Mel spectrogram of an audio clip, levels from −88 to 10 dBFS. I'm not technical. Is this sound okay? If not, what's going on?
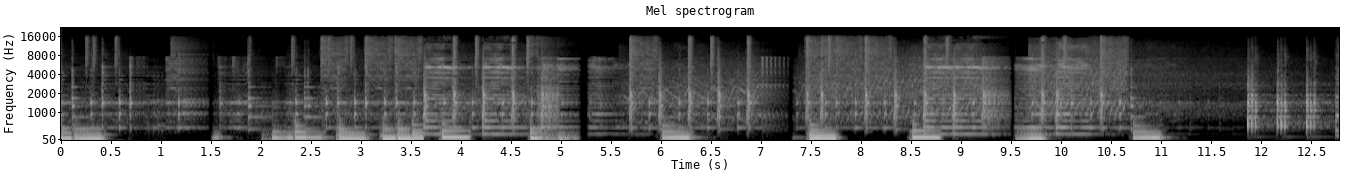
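No. There is AAC frame loss with concealment at 0.67–2.26, 4.75–5.66, 7.01–7.46 and 9.21–9.67 s. Chunks of sound went missing, and the player covered them with a smeared, noisy patch rebuilt from what came just before. The longest gaps are about a third of a second. Unlike a plain dropout, the gaps are never fully silent.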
